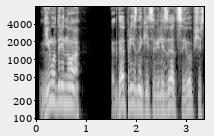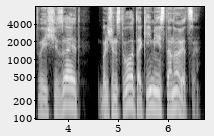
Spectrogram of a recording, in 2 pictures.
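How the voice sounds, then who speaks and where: A man voicing a calm, commanding seasoned scavenger who speaks tersely and bluntly. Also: mid-range voice, normal speed, dry recording, clean studio sound, close to an everyday voice. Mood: matter-of-fact. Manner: terse, blunt, matter-of-fact.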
